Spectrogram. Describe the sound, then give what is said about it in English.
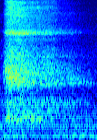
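One slow, deep breath, taken as part of a mindfulness exercise, sounds soft and airy. It swells quickly, then eases off gradually, and no other sound is heard with it. “So if we just stop right now and deep breath in, hold, deep breath out.”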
